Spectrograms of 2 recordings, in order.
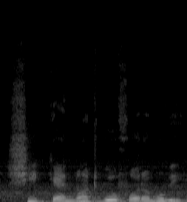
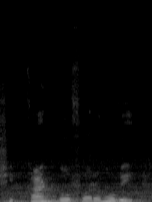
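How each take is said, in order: First: 'Cannot' is said as full separate words. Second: 'Cannot' is shortened into one syllable.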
